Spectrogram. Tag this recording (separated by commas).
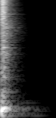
Cymbal, Music, Percussion, Musical instrument, Hi-hat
